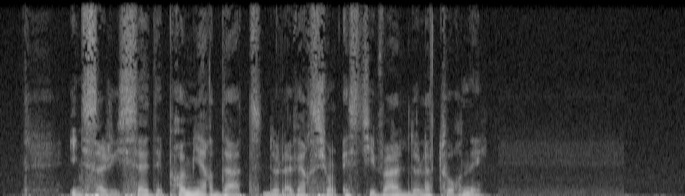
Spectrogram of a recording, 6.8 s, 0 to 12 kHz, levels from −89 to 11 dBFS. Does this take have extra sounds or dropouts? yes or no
no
